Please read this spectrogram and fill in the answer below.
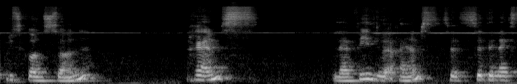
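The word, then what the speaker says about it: Reims: cas d'autres possibilités e i m plus consne rems la ville de rems c'est un exemple de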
